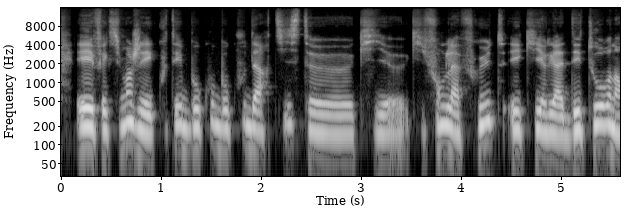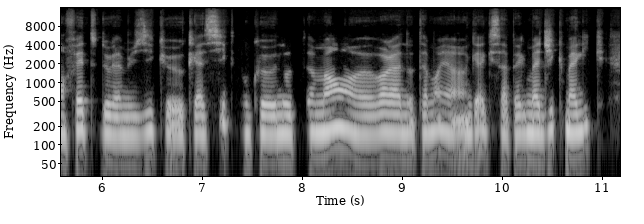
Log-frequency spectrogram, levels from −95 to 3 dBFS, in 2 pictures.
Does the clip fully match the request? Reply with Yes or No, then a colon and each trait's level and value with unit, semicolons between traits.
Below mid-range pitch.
No: medium, 165 Hz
